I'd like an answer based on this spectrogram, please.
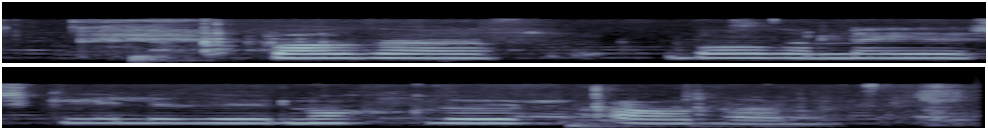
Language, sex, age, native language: Icelandic, female, 50-59, Icelandic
